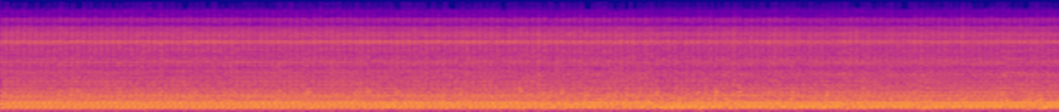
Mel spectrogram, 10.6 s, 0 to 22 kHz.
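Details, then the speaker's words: 1974 International 200 pickup, two-wheel drive, parked about 25 years with a freed-up stuck engine, first run: rough busy V8 idle with light rapid clicking; owner suspects typical International lifter click from dry lifters after storage. "She runs though. So, sounds like typical international lifter click. But course, I'm of course I'm sure the old lifters are probably pretty dry after it's been sitting around so long."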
